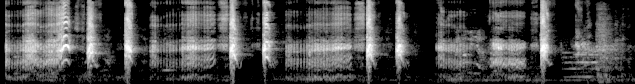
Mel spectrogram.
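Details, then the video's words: Bulak, a pet dog, vocalising when he's not happy: a run of strange whining, growly moans broken by sharp yelping bursts, roughly ten loud peaks over nine seconds, wavering and uneven. "Bulak's weird sounds when he's not happy"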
